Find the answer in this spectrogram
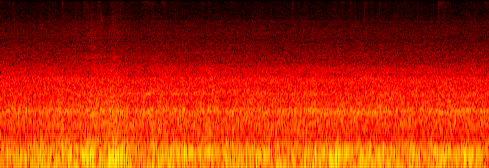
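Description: Steady low rumble inside a SEPTA Regional Rail passenger car as the train runs along the line, with a faint steady hum above it.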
